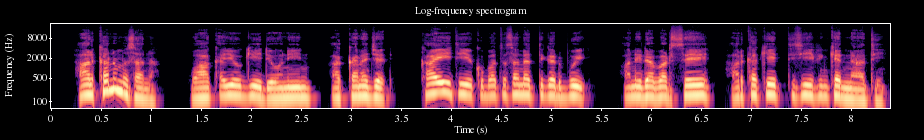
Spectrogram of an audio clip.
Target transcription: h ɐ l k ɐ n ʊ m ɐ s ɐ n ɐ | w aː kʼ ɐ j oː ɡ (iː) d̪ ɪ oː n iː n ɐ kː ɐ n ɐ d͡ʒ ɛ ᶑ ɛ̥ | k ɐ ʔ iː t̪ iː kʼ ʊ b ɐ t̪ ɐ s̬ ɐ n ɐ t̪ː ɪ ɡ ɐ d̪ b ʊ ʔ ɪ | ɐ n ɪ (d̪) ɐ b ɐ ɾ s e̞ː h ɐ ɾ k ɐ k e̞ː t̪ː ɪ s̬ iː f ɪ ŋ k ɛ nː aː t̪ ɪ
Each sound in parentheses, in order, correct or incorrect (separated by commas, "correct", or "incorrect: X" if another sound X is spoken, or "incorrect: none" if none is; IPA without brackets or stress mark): correct, correct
